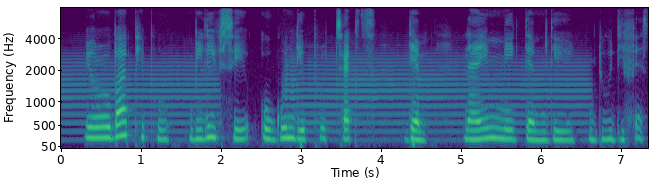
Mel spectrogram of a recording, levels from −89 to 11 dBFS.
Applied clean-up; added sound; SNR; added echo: none; Trumpet; 19 dB; none.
